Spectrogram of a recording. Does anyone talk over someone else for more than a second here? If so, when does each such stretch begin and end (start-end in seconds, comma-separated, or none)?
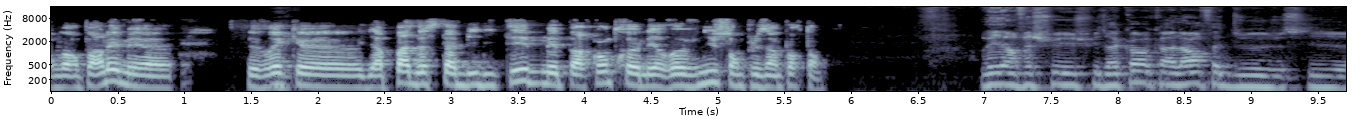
none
